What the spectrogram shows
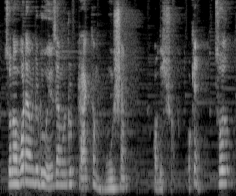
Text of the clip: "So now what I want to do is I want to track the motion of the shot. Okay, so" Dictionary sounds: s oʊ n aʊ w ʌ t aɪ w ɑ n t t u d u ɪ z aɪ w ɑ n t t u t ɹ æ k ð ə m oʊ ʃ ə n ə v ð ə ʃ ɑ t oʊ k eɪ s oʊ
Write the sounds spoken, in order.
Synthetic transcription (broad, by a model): s oʊ n aʊ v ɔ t aɪ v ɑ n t t u d u ɪ z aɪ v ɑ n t t u t ɹ æ k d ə m oʊ ʃ ə n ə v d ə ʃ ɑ oʊ k eɪ s oʊ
